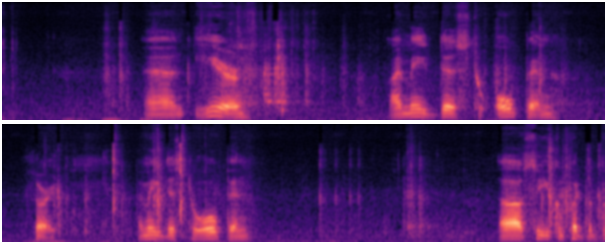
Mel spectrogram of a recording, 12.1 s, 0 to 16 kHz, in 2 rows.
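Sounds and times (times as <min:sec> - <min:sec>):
light clicks of wooden parts: 0:04.7 - 0:05.8, 0:06.4 - 0:08.2, 0:11.3 - 0:12.0.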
